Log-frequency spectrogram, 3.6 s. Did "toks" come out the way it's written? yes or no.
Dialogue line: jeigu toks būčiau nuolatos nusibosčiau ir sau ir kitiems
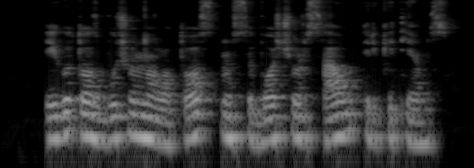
yes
